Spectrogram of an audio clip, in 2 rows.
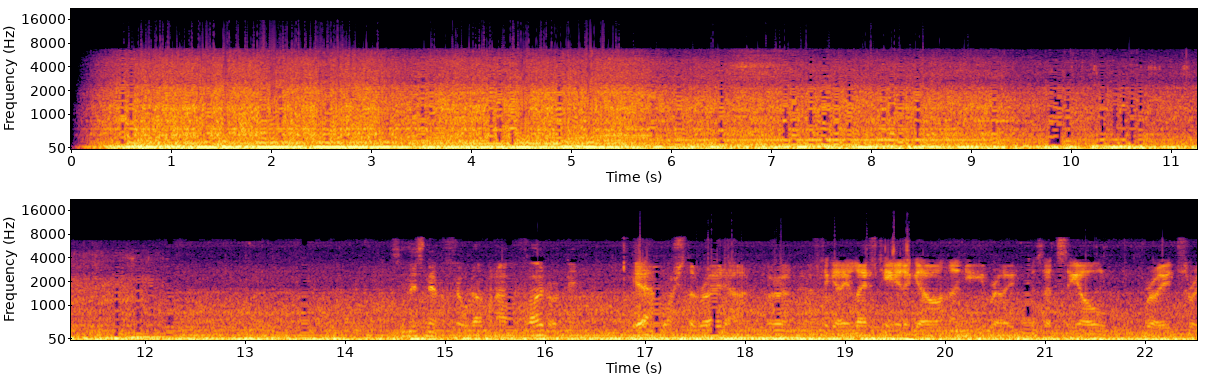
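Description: Steady low rumble of a 4WD's engine and tyres heard inside the cabin while cruising at about 50–60 km/h on a sealed road, picked up by a dashcam microphone. Faint voices come in over it in the second half.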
